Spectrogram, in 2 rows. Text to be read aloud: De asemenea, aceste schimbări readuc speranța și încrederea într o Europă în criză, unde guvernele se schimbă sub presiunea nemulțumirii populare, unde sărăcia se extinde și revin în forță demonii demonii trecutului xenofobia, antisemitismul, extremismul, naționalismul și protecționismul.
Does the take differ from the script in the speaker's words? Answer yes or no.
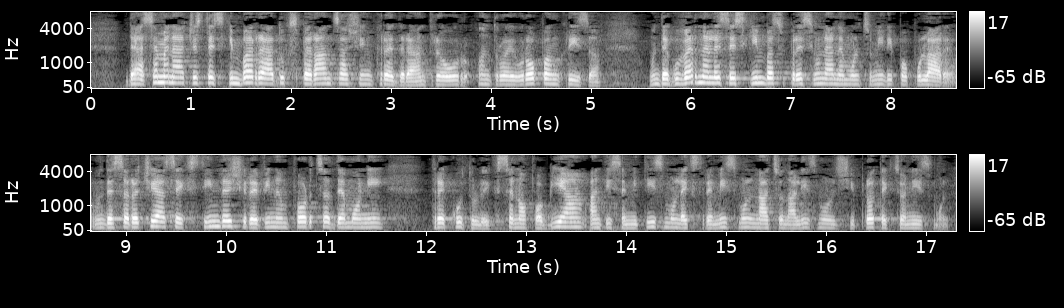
yes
